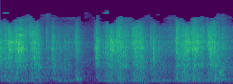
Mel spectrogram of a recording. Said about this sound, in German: Jetzt rechnet die Maschine für die Zahlen. Sie geht und erfüllt ihren Zweck und macht das, was wir brauchen, voll ausreichend.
